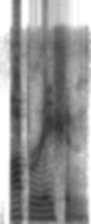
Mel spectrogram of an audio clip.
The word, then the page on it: operation: American English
